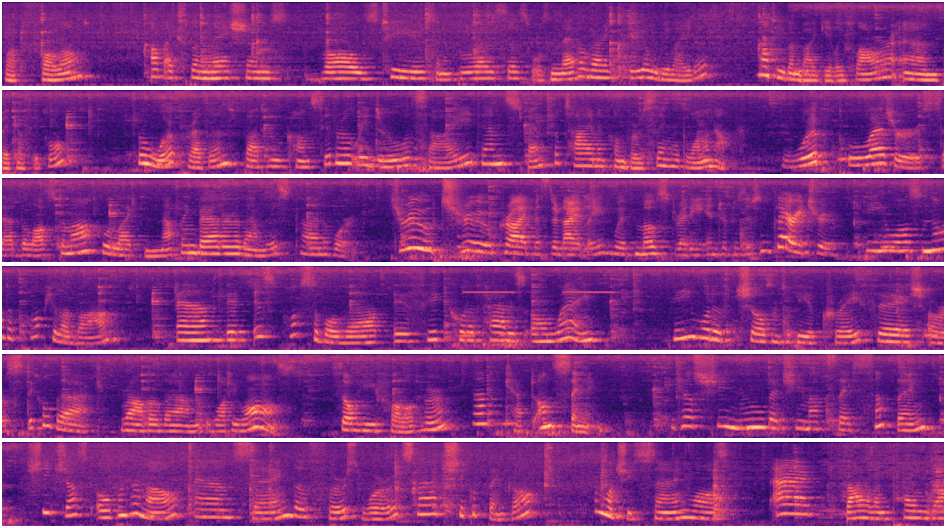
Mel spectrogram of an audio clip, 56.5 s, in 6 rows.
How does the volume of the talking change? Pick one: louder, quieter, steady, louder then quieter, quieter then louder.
steady.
